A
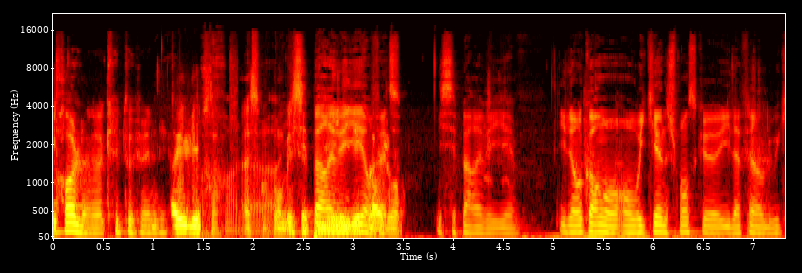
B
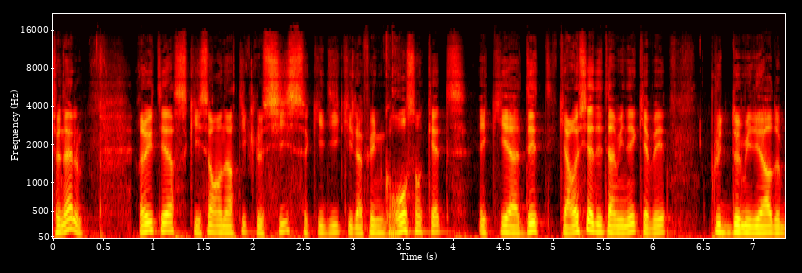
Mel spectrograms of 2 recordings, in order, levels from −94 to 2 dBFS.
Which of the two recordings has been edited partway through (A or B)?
A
